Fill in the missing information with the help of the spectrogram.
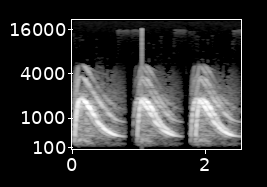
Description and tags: Cartoon whizz past, or slapstick fling something effect.
Three instances of the same sound effect. First instance has a rapid left to right pan. Second instance pans right to left. Third instance stays central. Cut 'n' Paste whichever one of the three that you like best.
Created with NI FM8 and Son of a Pitch VST inside FLStudio 11.04
Cartoon, Whizz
